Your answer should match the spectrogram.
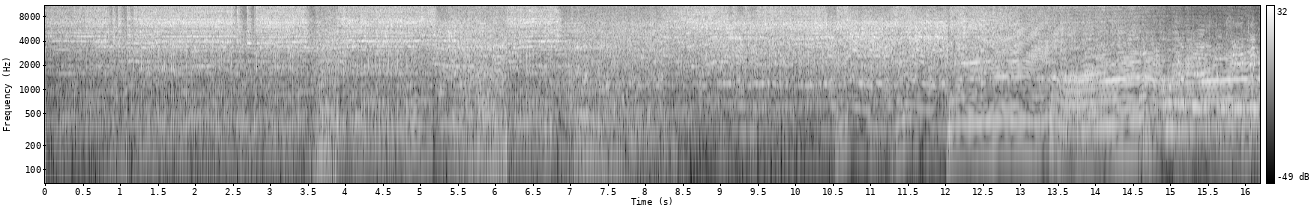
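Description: Small single-cylinder drag motorcycle engine revving hard, its pitch rising and falling again and again. In the second half the revs climb and drop in longer, quicker pulls, as at the launch of a drag run.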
